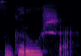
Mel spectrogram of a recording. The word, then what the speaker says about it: груша: A pear is груша in Russian. Груша. Груша. Let's spell the word груша. The first sound is G, then we have R, then goes U, Sh, and A. And all together it's груша.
